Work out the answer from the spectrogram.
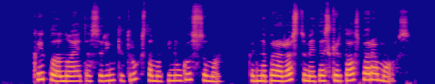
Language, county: Lithuanian, Telšiai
